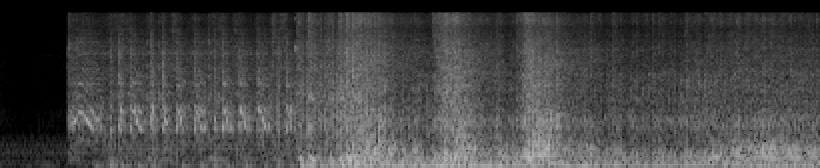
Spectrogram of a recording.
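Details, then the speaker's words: Legends race car after motor swap, first start-up: engine catches after uneven cranking beats, then runs rough and lumpy; carburetor is flooding badly though it's only supposed to have a two-pound fuel pump, so carburetor must come off. "carburetor is just absolutely flooding all the gas so it's only supposed to have a two pound pump"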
